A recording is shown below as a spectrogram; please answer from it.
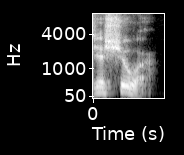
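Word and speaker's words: ישוע: So, and those, it is because they cannot pronounce the correct word. The correct word in the Hebrew is Yeshua.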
